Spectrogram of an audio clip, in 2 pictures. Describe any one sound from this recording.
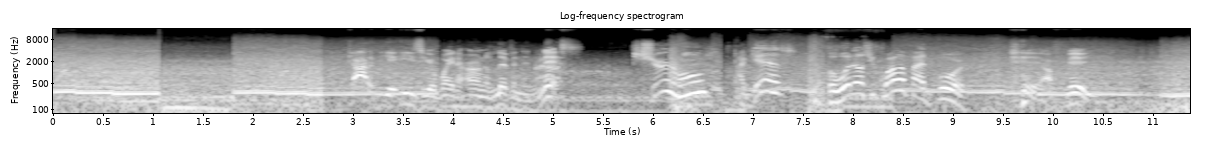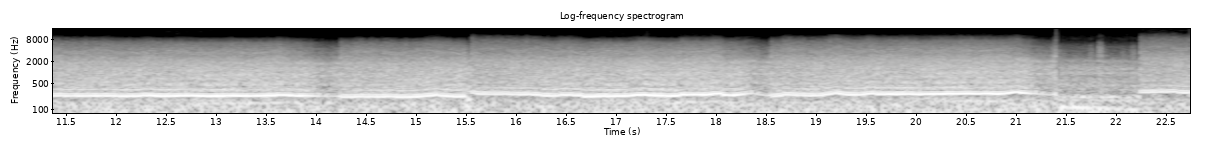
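A car engine hums steadily, its pitch shifting as the car speeds up and slows down.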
